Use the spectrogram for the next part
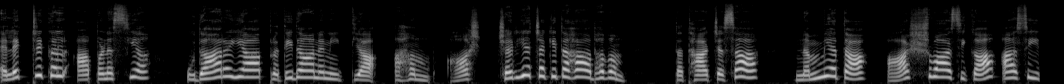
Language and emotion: Sanskrit, surprised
